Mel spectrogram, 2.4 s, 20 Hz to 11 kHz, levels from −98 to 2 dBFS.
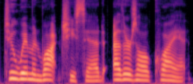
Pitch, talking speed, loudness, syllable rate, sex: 190 Hz, 200 wpm, -18 LUFS, 4.5 syllables/s, female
